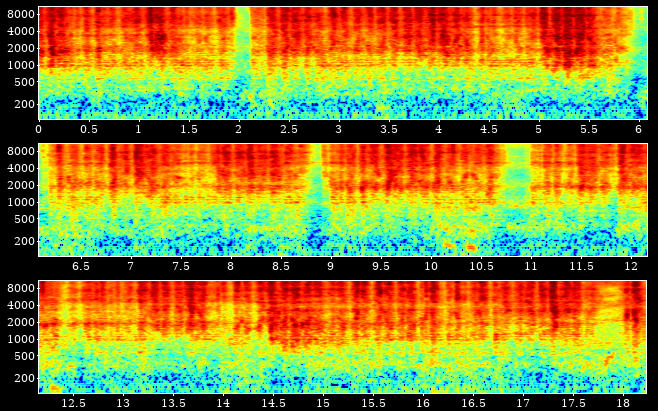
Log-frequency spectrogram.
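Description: A swizzle stick spun rapidly between the palms in a glass of crushed ice, giving a continuous scratchy churning of ice against the glass, broken by brief pauses every few seconds. The swizzling is chilling, diluting and mixing the drink.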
